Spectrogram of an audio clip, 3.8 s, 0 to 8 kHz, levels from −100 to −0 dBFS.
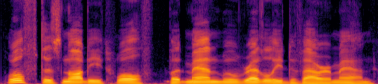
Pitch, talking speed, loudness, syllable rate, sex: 120 Hz, 175 wpm, -17 LUFS, 3.9 syllables/s, male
